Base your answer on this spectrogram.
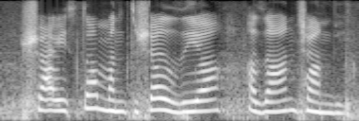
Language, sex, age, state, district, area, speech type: Urdu, female, 18-30, Uttar Pradesh, Gautam Buddha Nagar, rural, spontaneous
